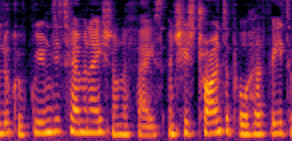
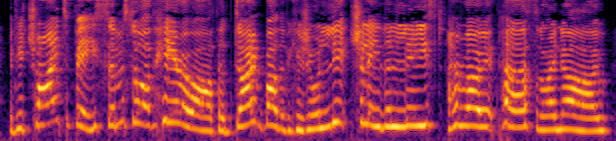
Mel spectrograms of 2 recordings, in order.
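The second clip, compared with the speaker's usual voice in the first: high, loud dismissive scoff; loud teasing sister voice; scornful sister; 9 semitones higher, 7 dB louder than usual. A narrator's reading. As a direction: cut him down. Rose mocking brother.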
